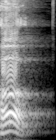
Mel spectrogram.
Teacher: હ છે એ કંઠ્ય છે, કંઠમાંથી બોલાય છે, એટલા માટે હ રહ્યો એનો પ્રકાર થાય કંઠ્ય।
